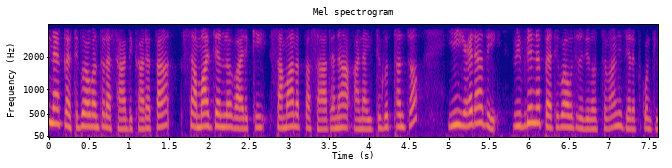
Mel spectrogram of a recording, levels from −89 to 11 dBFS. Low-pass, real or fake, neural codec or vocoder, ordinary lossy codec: 3.6 kHz; fake; codec, 16 kHz in and 24 kHz out, 0.8 kbps, FocalCodec, streaming, 65536 codes; none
